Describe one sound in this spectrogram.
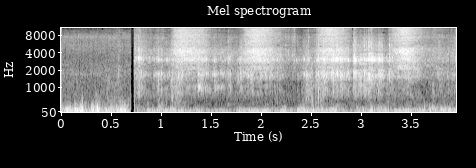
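A broom sweeps across dry ground with scratchy strokes.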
